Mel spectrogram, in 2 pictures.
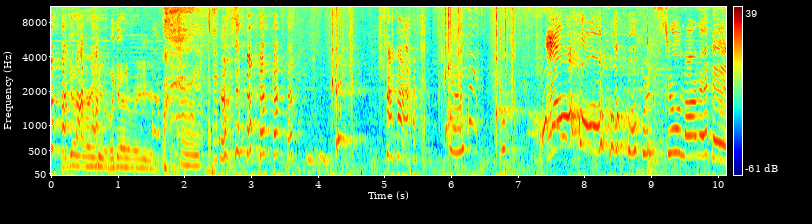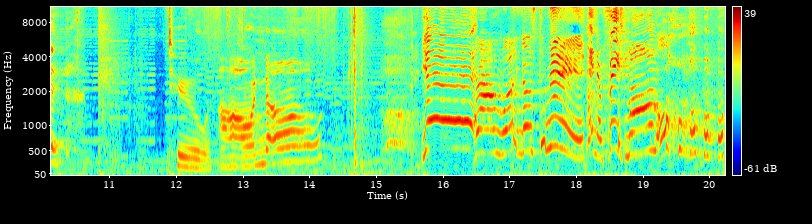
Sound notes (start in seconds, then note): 0.0 laughs; 5.7 toy pops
